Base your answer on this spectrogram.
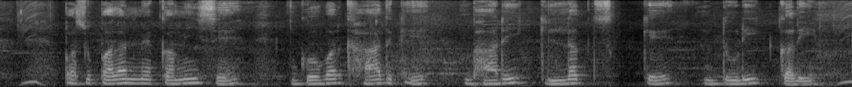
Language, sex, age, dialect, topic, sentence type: Bhojpuri, male, 18-24, Southern / Standard, agriculture, question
